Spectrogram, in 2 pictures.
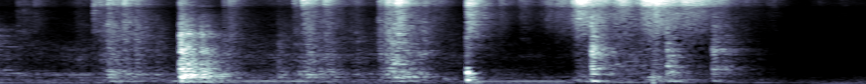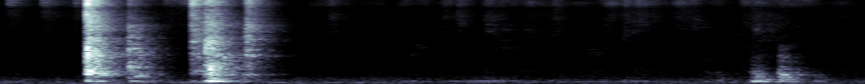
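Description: Handling noise of bonsai wire being pulled and worked against the branches: a run of short rustling, scraping swishes through the first half, another pair a second or so later, then quiet.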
